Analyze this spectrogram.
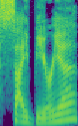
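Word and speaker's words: Cyberia: Um, it's called Siberia, but it was spelled like C Y B E R I A.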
